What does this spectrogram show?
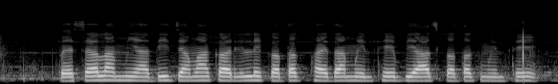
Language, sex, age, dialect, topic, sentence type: Chhattisgarhi, male, 18-24, Eastern, banking, question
